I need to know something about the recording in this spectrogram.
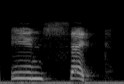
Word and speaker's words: insect: Insect, bite. Cái âm CT cuối cùng đó, okay? Nó là âm K, okay?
